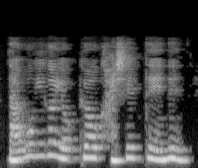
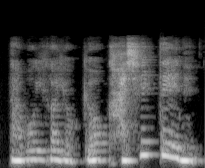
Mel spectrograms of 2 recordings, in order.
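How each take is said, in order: First: The line is read straight through at normal speed. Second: The line is read slowly with a break inside it. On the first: The speaker calls it wrong. "이렇게 읽는 것보다" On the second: The speaker calls it right. "조금 더 강조하는 거죠. 그리고 천천히 읽게 만드는 거죠"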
